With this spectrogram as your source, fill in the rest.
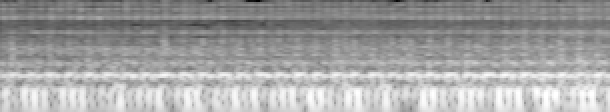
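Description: A small carbureted engine running steadily at idle, a continuous close, loud, even chugging with a fast low-pitched pulse and no talking.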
